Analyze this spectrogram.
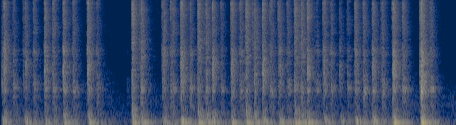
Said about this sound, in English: Okay, so now I can just use the six keys on my computer keyboard to type text.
